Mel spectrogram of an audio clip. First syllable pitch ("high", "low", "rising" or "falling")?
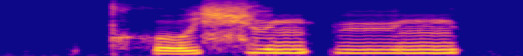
rising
